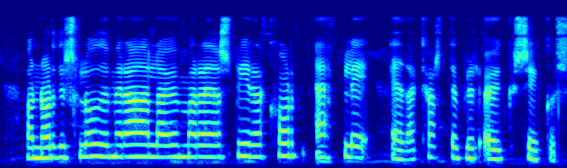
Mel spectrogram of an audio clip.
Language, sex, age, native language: Icelandic, female, 30-39, Icelandic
